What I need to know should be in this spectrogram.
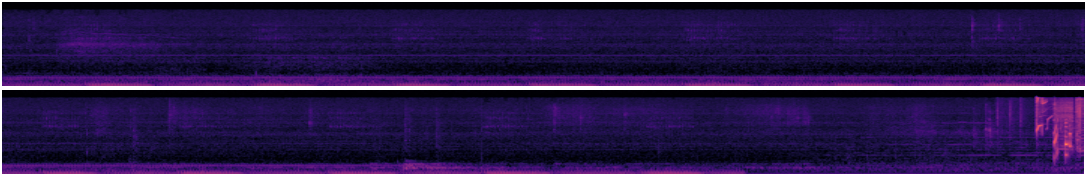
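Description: A man talks quietly into a close microphone.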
